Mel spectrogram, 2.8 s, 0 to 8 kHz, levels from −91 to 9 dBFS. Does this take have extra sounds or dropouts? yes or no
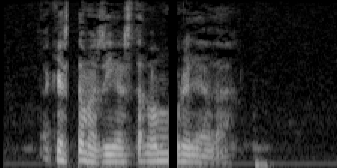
yes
